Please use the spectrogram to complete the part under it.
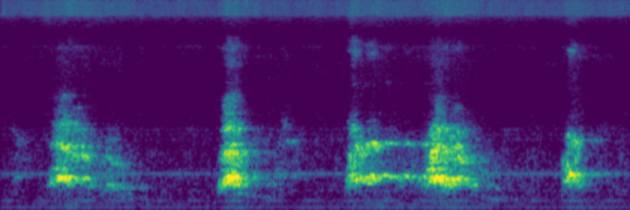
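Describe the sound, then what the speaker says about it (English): Several dogs barking at a distance in a nighttime neighborhood, four or five separate muffled barks spaced a second or more apart, faint and with no talking over them. "So I'm hearing my dog barking now."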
